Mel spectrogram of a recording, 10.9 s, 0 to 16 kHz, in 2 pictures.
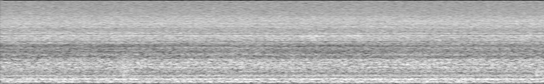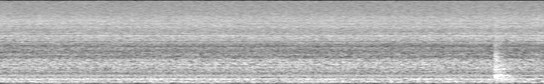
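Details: Furnace running after 10 PM, very loud steady low drone with faint tonal hum heard through the main duct across three levels, recorded in the utility room; tiny water-dripping noise between, cause unknown.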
